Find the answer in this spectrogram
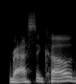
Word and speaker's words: Rasicot: Rasicot, the T is silent.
